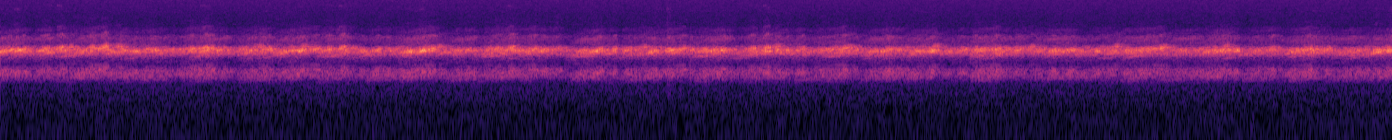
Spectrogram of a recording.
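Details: Dense nighttime-style chorus of many frogs in a spring wetland, live recording: layered croaks form a constant, gently throbbing drone at a middle and a higher pitch, nothing else audible.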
